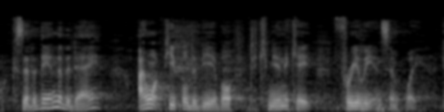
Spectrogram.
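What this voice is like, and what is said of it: American accent. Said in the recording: “my American accent.”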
